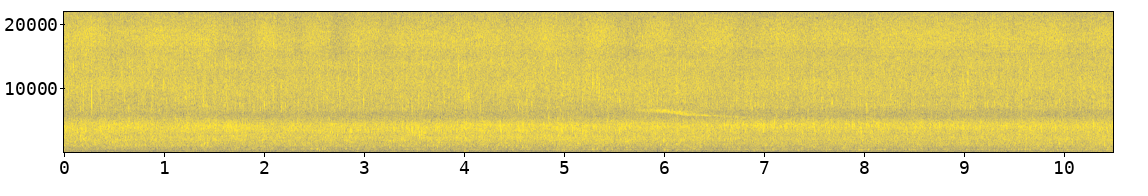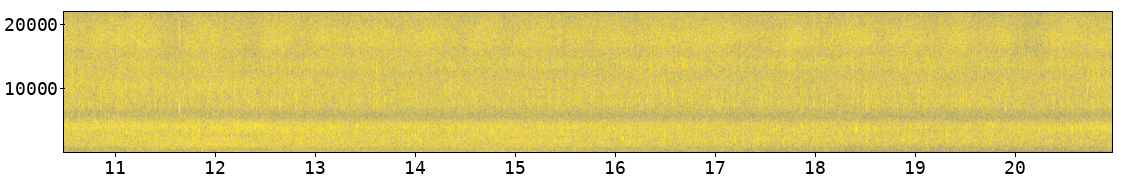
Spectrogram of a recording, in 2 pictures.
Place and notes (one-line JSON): {"title": "石觀音坑, Gongguan Township - Small stream", "date": "2017-09-24 16:44:00", "description": "Small stream, traffic sound, Binaural recordings, Sony PCM D100+ Soundman OKM II", "latitude": "24.54", "longitude": "120.87", "altitude": "107", "timezone": "Asia/Taipei"}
